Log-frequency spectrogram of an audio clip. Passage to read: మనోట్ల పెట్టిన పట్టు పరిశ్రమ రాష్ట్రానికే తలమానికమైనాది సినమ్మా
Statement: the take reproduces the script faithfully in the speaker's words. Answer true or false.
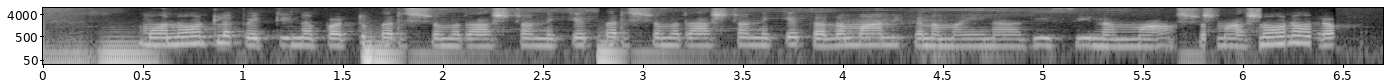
false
